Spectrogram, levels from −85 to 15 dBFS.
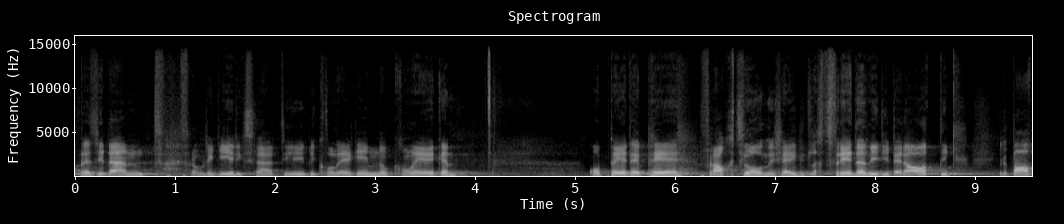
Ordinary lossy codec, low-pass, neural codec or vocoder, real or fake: none; 14.4 kHz; codec, 44.1 kHz, 2.6 kbps, SNAC; fake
